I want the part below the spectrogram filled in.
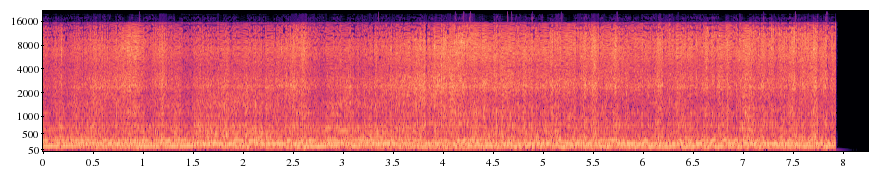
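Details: Freshly rebuilt stock-block GM 5.3 V8 race engine's first run after almost a year of rebuilding; fairly even, throaty note with a few light revs, no knocking or misfire heard; running normally.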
